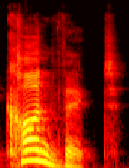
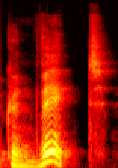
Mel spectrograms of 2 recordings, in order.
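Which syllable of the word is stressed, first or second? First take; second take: first; second. First: The stress is on the first syllable. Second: The stress is on the second syllable. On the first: It names a person who was convicted. "when it is a noun, we say convict. The stress is on the first syllable" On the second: It is the action of finding someone guilty. "if we have the verb, we say to convict. So the stress is on the second syllable"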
